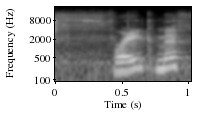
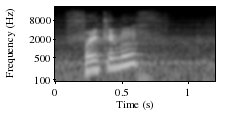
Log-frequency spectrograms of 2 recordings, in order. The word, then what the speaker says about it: Frankenmuth: That's pronounced house. And that's Frankmouth, Michigan? Frankenmuth, Michigan.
